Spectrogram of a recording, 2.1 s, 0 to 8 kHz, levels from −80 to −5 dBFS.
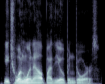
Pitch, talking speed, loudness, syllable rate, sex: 95 Hz, 225 wpm, -17 LUFS, 5.4 syllables/s, male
